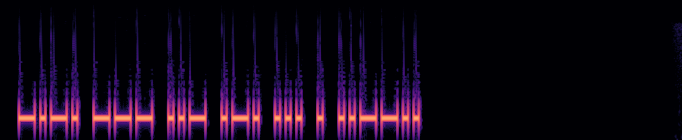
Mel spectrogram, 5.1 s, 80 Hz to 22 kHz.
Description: Morse code, heard as a keyed tone, about 30 wpm, 700 Hz. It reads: COURSE?
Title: Sentences from Top 1000 Words - Review Part 2 - 30wpm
